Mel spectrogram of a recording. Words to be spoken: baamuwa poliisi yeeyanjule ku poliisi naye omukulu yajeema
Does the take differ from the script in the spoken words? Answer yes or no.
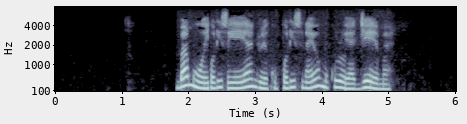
no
